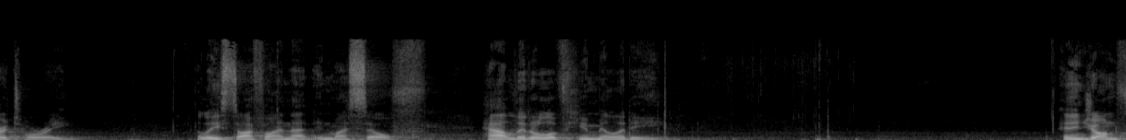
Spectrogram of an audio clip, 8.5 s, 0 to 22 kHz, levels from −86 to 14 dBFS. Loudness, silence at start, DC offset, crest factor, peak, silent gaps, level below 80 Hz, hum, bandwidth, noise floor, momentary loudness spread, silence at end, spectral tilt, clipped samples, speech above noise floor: -30 LUFS; 0 s; under 0.1%; 22 dB; -10 dBFS; none; -66 dBFS; none; 16 kHz; -65 dBFS; 19 LU; 0 s; -6 dB/octave; under 0.1%; 36 dB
